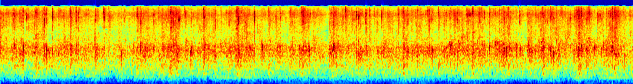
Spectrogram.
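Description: A crowd applauding: dense, steady hand clapping.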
